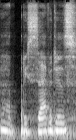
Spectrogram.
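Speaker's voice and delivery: very quiet, soft grumbling mutter under breath. Narrator voicing Norman after he gets bumped in a rough tavern: quiet muttering under breath. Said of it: "very quietly under his breath mutters like".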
